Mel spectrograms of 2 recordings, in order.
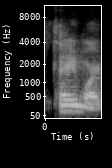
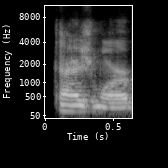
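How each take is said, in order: First: The name is said without a j sound. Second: The name is said with a j sound. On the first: The speaker calls it right. "but it's Tamar" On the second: The speaker calls it wrong. "I was pronouncing it Tajmar"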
